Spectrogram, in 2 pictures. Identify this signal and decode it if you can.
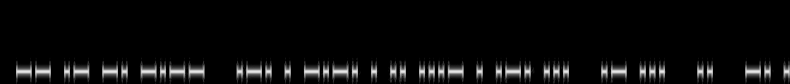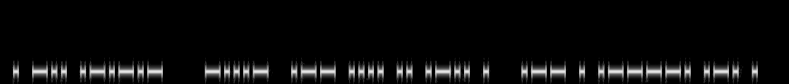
Morse code, heard as a keyed tone, about 25 wpm, 600 Hz. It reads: MANY RECEIVERS AS I NEED. <BT> WHILE WE'RE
